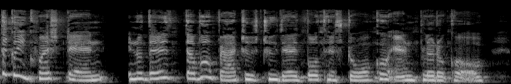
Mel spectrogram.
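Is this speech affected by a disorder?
Yes: profound deafness; 98% hearing loss, grew up with hearing aids, cochlear implant candidate; uses hearing aids, lip reads, closed captioning on screen during this virtual talk; speaks well per others, about 10 years of speech therapy, makes sense of auditory cues.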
